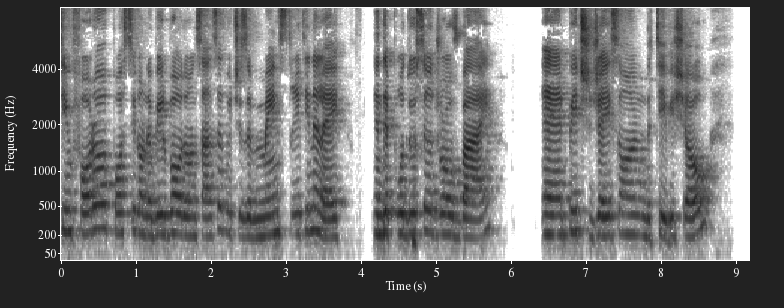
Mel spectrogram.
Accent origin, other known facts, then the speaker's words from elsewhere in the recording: Eilat, Southern District, Israel; moved away as an adult; now in United States; I grew up in Israel in a beautiful city named Eilat, in next to the Jordan and Egypt border. And I lived in Israel until I was about 20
